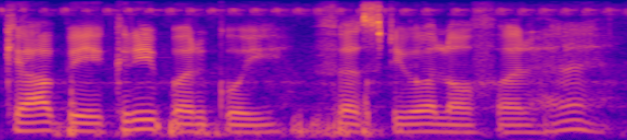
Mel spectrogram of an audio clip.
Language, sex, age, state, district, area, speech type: Hindi, male, 45-60, Uttar Pradesh, Sonbhadra, rural, read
